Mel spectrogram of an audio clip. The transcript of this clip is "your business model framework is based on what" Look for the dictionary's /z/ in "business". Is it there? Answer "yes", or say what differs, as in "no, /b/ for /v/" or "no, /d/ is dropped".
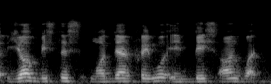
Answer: no, /s/ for /z/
